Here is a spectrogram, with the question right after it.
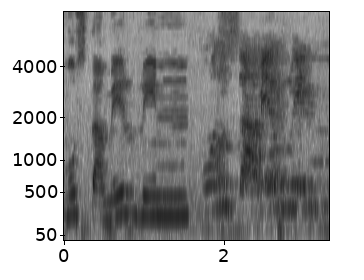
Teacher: मीम को र के साथ मिलाकर फिर र को बारीक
